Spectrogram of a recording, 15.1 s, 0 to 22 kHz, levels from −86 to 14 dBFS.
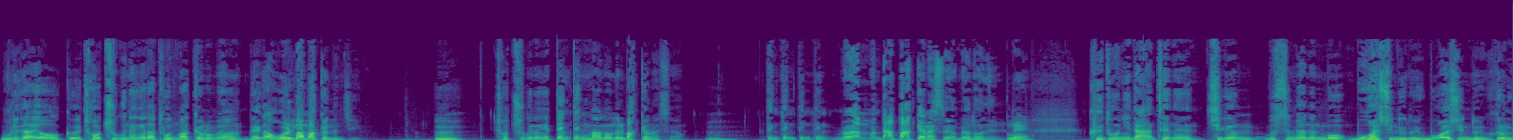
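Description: No technical faults can be heard anywhere in this speech recording. There are no events to place on a timeline.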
